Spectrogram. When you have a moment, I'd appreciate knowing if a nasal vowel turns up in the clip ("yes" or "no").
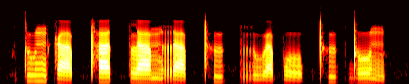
no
